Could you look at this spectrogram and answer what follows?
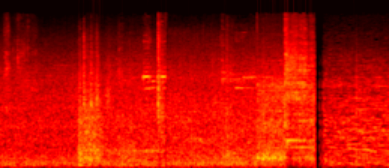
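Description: Steady street-side din of traffic at a food cart, with short metallic clinks of steel vessels and utensils. The sound drops out for an instant about four seconds in and comes back changed.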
